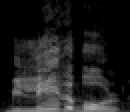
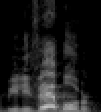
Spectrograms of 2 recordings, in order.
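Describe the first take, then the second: First: Be-LIEV-able, second syllable stressed; correct stress placement. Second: "believable" as beli-VE-ble; wrong stress placement. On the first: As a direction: hit LIEV in "believable". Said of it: "We have believable". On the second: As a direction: shift the weight onto VA in "believable". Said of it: "We don't have believable". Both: Shown as a demonstration.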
